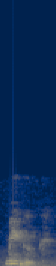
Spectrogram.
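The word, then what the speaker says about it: 미국: And how you say it in Korean is Miguk.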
